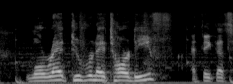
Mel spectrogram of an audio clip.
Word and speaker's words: Duvernay-Tardif: It's a French-Canadian name, Laurent Duvernay-Tardif. I think that's how you pronounce it. Duvernay-Tardif.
